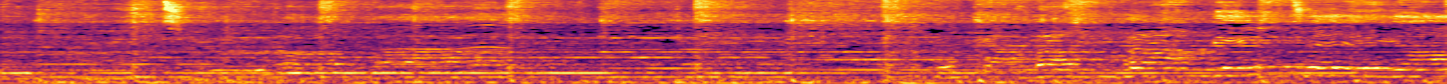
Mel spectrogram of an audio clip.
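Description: Live rock band playing, with electric guitar, drums and cymbals under a man's lead vocal sung into a handheld microphone. The sound is loud and steady throughout.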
